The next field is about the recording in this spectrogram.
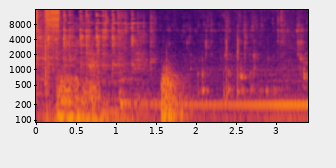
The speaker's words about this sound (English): The sounds of a hotel where you just sort of hear water running somewhere or dripping in the distance, and that just constant the buzz of the light. The buzz and hum of a light and maybe an air conditioner unit.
